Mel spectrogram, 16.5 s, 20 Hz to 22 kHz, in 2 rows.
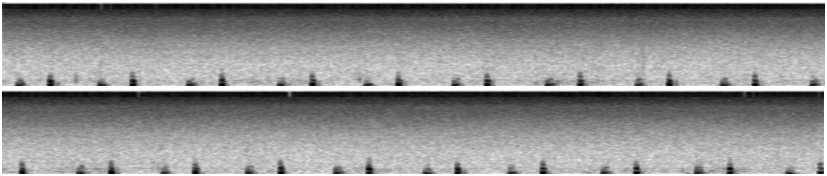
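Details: Silent ASMR recording of a male's continuous heart sounds: regular paired heart sounds at about 67 beats a minute with faint background hiss; normal heartbeat.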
